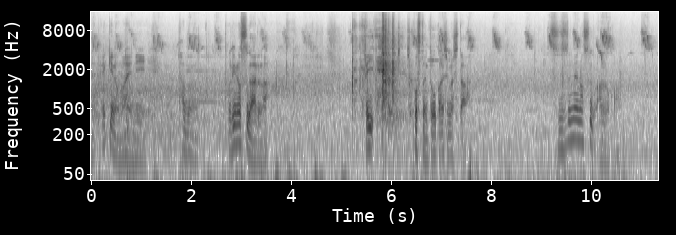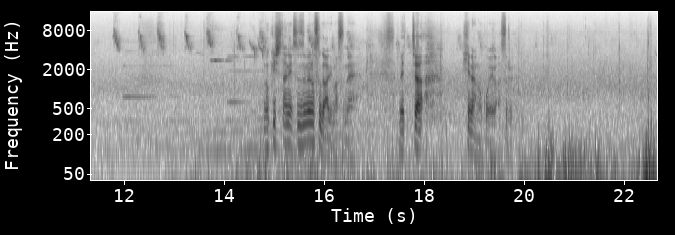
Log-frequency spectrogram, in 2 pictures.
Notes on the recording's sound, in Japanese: 外を歩きながら雑談。ポストに郵便を出しに行きながらしゃべってみる回。マイクの風切り音テストを兼ねて。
